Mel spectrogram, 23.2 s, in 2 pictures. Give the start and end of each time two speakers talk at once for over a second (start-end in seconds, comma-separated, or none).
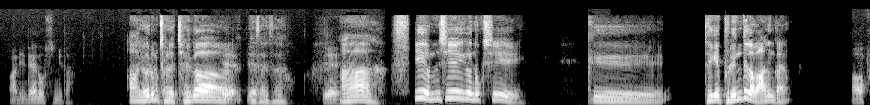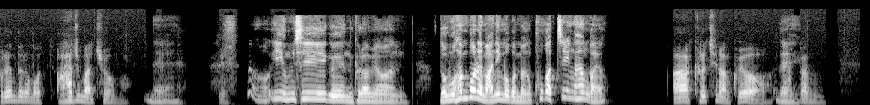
1.7-3.5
